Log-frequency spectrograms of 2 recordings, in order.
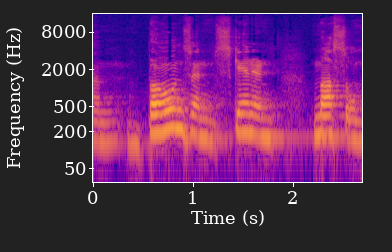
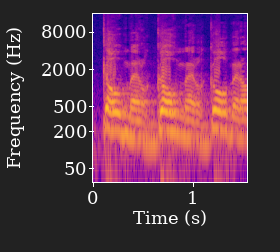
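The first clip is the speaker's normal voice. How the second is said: triumphant listing; 6 dB louder than usual. Retold or imitated. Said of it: "raining on me".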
